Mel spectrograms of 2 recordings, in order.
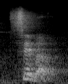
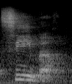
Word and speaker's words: Zimmer: Entonces, la doble consonante como Zimmer indica que la vocal anterior se pronuncia bien corta. Como verán, la I es bien cortita, la pronunciación es Zimmer. Si fuera una M sola sería Zimmer, sería un poco más largo.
